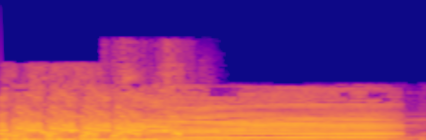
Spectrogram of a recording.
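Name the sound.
air horn blasts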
